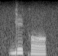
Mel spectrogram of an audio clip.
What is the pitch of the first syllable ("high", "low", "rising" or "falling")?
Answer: high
